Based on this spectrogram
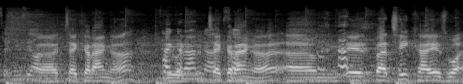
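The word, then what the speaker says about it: Te Kairanga: Starting off with TK, or how do you properly pronounce it in New Zealand? Tekaranga.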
